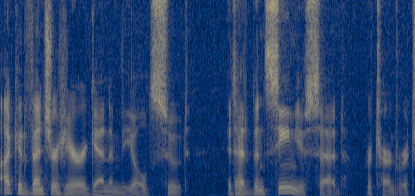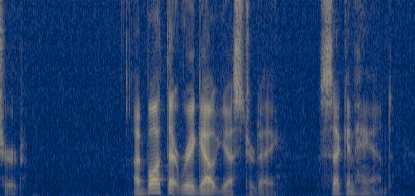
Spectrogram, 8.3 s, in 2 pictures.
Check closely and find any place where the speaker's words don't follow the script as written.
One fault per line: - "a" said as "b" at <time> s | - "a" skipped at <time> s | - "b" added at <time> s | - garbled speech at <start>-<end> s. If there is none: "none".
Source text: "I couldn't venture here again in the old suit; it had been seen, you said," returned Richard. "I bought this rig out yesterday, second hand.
- "couldn't" said as "could" at 0.1 s
- "this" said as "that" at 5.8 s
